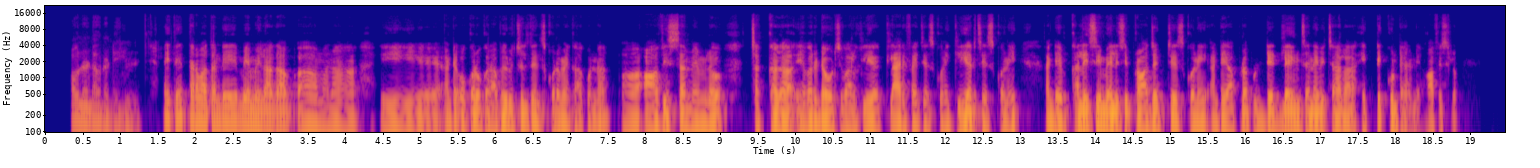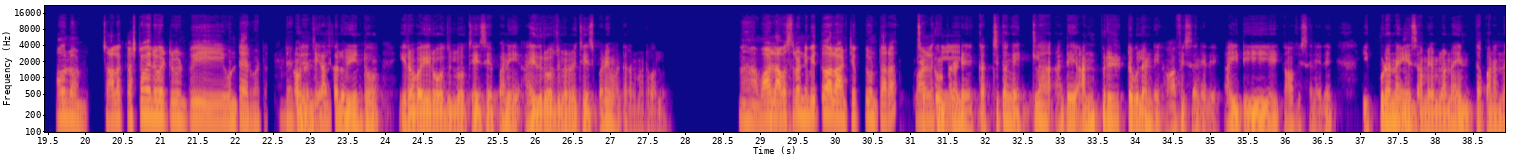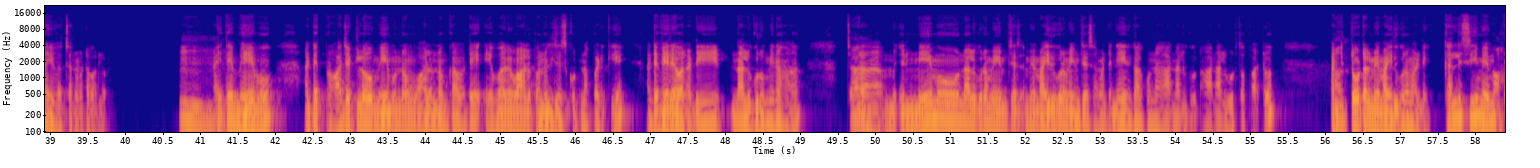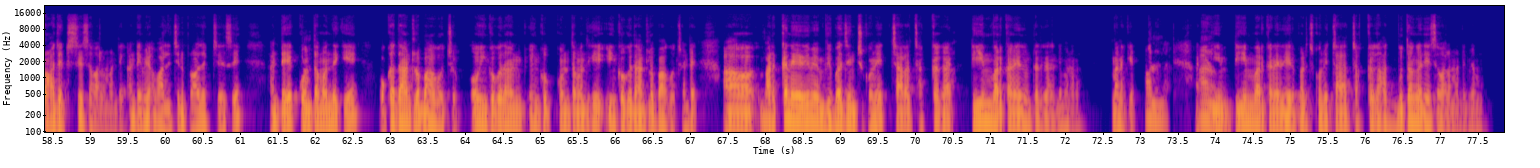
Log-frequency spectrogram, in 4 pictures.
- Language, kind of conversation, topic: Telugu, podcast, నీవు ఆన్‌లైన్‌లో పరిచయం చేసుకున్న మిత్రులను ప్రత్యక్షంగా కలవాలని అనిపించే క్షణం ఎప్పుడు వస్తుంది?
- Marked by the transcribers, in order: tapping; in English: "ఆఫీస్"; in English: "డౌట్స్"; in English: "క్లారిఫై"; in English: "క్లియర్"; in English: "ప్రాజెక్ట్"; in English: "డెడ్‌లైన్స్"; in English: "హెక్టిక్"; in English: "ఆఫీస్‌లో"; in English: "డెడ్‌లైన్స్"; other background noise; in English: "అన్‌ప్రిడిక్టబుల్"; in English: "ఆఫీస్"; in English: "ఐటీ ఆఫీస్"; in English: "ప్రాజెక్ట్‌లో"; in English: "టోటల్"; in English: "ప్రాజెక్ట్స్"; in English: "ప్రాజెక్ట్స్"; in English: "వర్క్"; in English: "టీమ్ వర్క్"; in English: "టీమ్, టీమ్ వర్క్"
